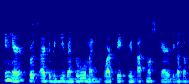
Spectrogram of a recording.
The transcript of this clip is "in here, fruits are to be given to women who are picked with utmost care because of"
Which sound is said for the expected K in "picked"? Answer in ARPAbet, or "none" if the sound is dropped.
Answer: K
